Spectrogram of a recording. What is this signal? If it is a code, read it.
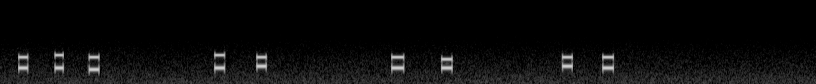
DTMF, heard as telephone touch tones, dialled by hand, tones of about 100 ms. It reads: 562 68 54 85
